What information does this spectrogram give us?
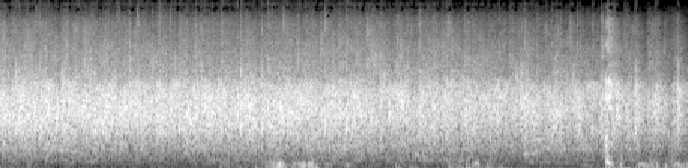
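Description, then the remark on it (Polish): Sustained applause from an audience for the creators, producers and participants of a production, a dense steady clatter of many hands clapping at full loudness for the whole stretch, with no voices rising above it. “Jeszcze raz, wielkie brawa dla twórców.”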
